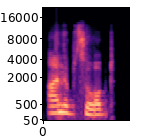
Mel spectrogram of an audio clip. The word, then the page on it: unabsorbed: Indian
